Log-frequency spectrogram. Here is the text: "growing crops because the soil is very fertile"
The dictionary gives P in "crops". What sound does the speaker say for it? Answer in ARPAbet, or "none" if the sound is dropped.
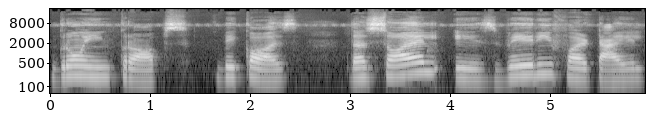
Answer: P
